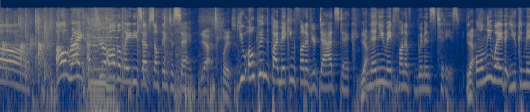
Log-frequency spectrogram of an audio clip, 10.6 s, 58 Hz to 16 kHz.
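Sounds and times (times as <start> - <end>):
audience clapping for a comedian: 0.0 - 1.8
speech: 1.1 - 10.6.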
